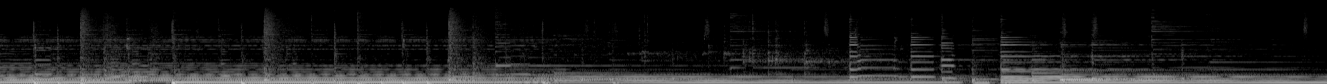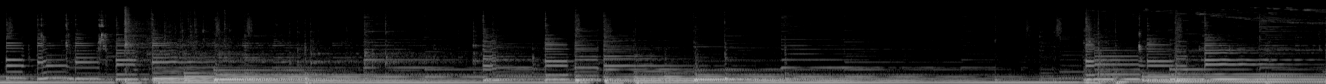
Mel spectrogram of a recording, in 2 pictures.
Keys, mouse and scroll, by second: 2.1-6.4 typing, 9.5 click, 12.4 click, 14.4 click, 18.4 click, 20.6 click, 25.2 click.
